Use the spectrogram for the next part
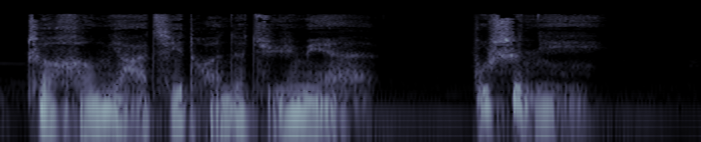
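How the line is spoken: Hushed, surprised voice. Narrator (Chinese): 董长生更吃惊了 压低了声音道

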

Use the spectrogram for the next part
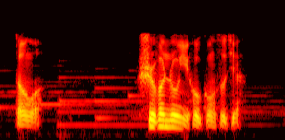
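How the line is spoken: Flat and calm. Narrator (Chinese): 冷风终于淡淡开口

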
